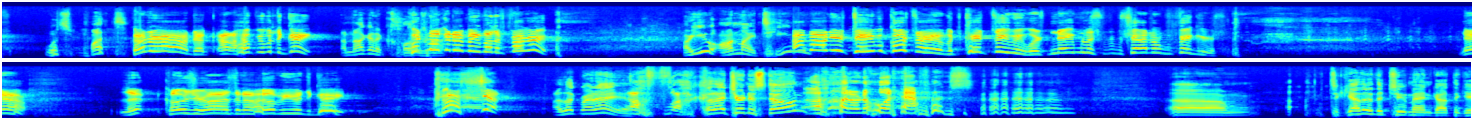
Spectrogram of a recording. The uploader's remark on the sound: Recorded live in Durham, NC.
